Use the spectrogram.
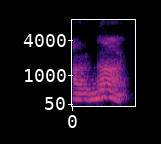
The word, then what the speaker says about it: Adonai: What I wanted to say before that question is the Hebrew, and it's usually pronounced Adonai rather than God.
